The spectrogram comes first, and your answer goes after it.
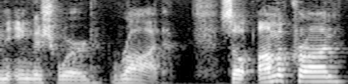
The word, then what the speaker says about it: omicron: vowel it's the Omicron so Omicron is pronounced like this short o in the English word not after Omicron comes P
